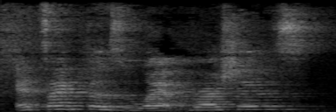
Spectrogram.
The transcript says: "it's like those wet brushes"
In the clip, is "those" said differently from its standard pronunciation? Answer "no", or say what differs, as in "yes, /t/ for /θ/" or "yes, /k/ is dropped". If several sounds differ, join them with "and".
no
